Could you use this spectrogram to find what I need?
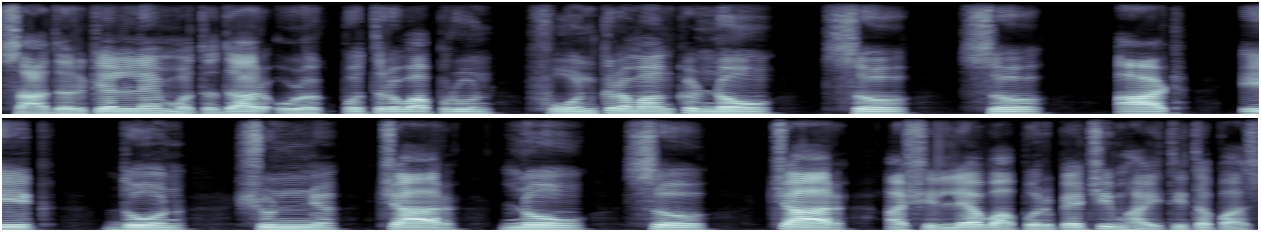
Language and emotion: Goan Konkani, neutral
